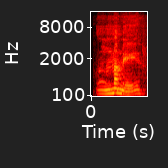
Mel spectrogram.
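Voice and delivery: a hint of a snooty private school brat; pompous posh brat. Lightly voiced posh schoolboy whining that nobody can have it. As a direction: sneer it like an entitled rich kid. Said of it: "yours is more posh ... pompous private school dickhead".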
